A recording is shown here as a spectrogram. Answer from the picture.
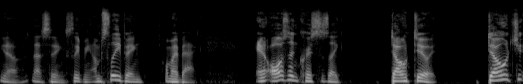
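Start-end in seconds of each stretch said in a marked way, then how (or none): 3.9-5.2 put-on yelling as if asleep. Retelling being yelled at by Chris talking in her sleep: imitating Chris yelling in her sleep. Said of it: "Yells, yelling".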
